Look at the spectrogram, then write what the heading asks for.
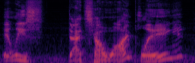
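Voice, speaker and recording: A man commenting on his gameplay for a live audience, joking and replying to chat. His voice sits high and swings widely in pitch. A faint hiss of noise lies under his desk mic. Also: slow pace. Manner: animated, joking, talks to chat. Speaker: streamer.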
